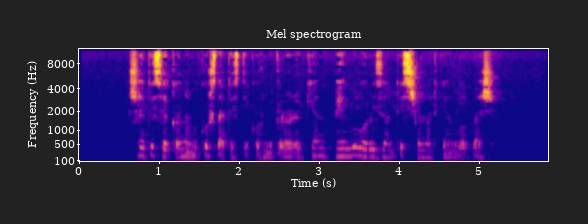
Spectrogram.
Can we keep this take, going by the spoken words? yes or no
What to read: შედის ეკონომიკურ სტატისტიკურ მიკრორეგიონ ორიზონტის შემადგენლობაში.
no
